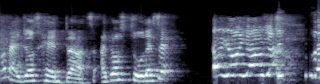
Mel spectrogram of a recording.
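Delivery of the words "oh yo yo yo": high-pitched, frantic, crazed yelling. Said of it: "like a madman".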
